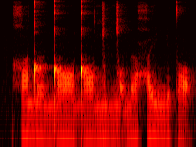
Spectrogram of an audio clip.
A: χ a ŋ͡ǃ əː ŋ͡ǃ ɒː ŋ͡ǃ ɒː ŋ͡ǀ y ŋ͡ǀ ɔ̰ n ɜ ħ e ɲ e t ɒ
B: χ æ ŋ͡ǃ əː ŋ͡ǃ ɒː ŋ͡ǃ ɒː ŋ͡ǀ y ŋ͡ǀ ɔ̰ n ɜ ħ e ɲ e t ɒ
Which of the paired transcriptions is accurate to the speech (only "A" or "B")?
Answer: A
